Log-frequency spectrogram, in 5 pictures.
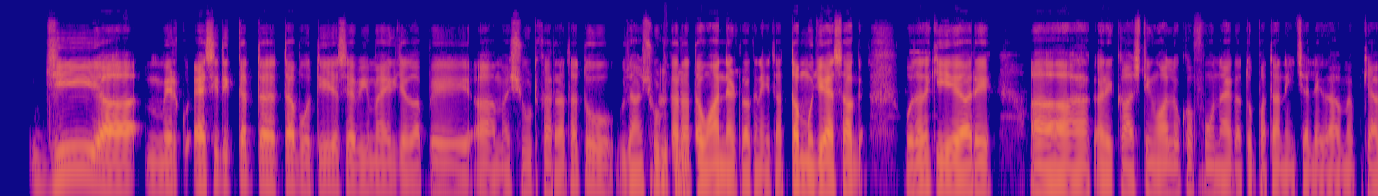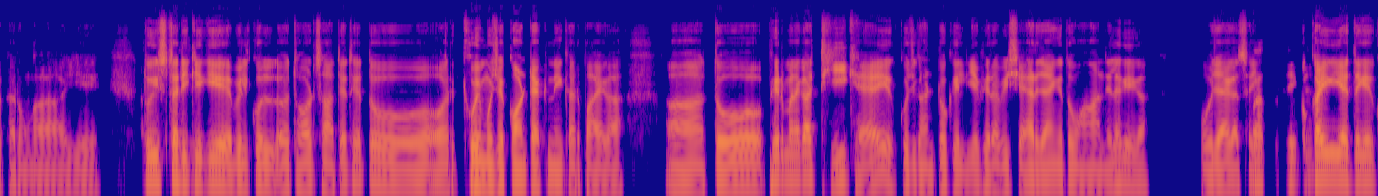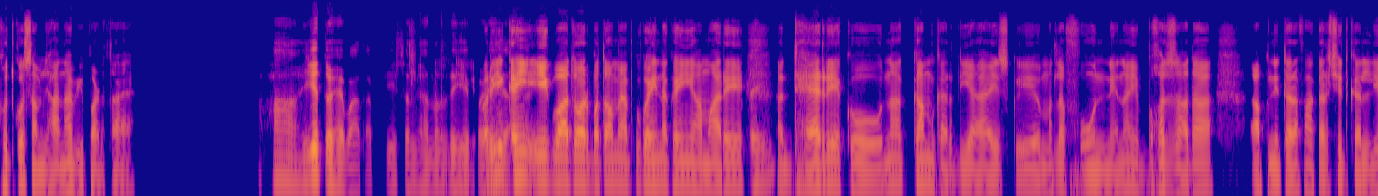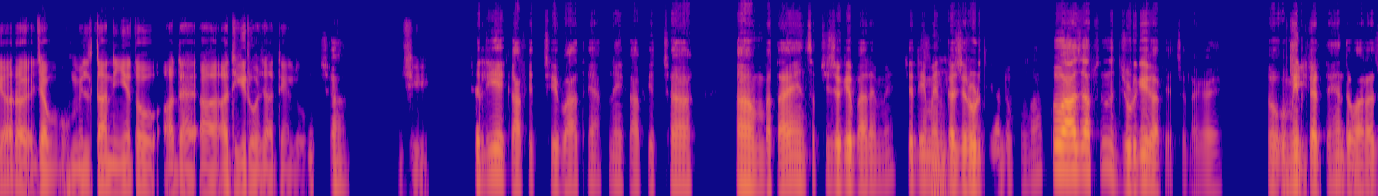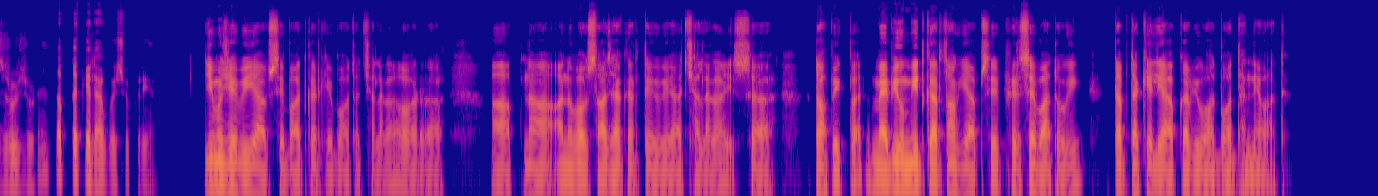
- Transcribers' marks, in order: in English: "शूट"; in English: "शूट"; in English: "नेटवर्क"; in English: "कॉस्टिंग"; in English: "थॉट्स"; in English: "कॉन्टैक्ट"; in English: "टॉपिक"
- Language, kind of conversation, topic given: Hindi, podcast, बिना मोबाइल सिग्नल के बाहर रहना कैसा लगता है, अनुभव बताओ?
